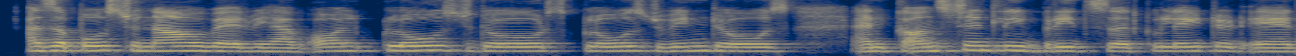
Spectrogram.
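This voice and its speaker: Speaking with a Telugu accent, a woman uses a fairly low pitch at a moderate pace. The background is quiet. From South India (Telugu-speaking). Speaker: religious teacher. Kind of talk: class for teens.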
